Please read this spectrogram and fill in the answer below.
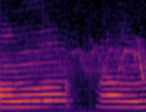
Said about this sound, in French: Le chat répond.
